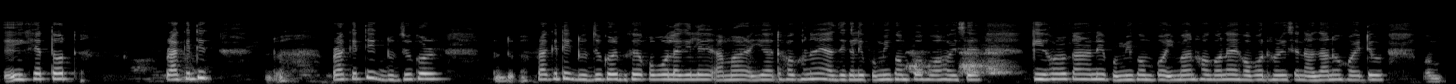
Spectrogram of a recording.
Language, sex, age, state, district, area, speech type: Assamese, female, 45-60, Assam, Udalguri, rural, spontaneous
